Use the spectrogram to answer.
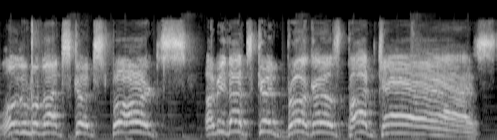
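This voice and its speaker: Someone puts on a character voice in a fairly high pitch, speaking at a very slow pace with clear music in the background. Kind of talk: polished announcer delivery.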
